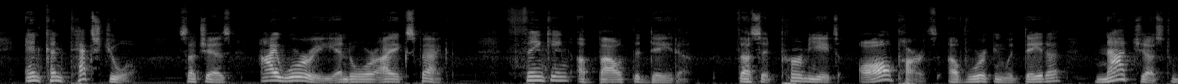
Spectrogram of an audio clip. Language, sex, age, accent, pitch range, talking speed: English, male, 50-69, American, 100-155 Hz, 125 wpm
